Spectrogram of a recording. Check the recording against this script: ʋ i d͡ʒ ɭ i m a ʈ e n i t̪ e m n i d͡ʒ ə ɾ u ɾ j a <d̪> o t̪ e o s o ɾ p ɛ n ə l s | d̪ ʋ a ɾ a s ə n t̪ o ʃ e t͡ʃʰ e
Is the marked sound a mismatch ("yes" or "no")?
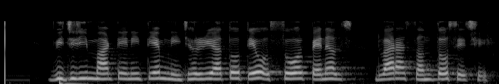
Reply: yes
